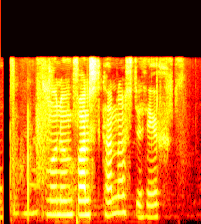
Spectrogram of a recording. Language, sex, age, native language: Icelandic, male, 12, Icelandic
